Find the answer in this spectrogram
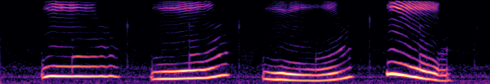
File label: "ying", Chinese; Chinese-English Bilingual Conversation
